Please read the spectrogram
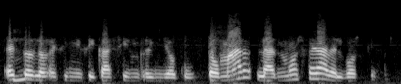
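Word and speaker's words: Shinrin-yoku: Su nombre japonés es Shinrin Yoku, que seguramente lo he dicho fatal. – No, está muy bien, lo has pronunciado muy bien. Shinrin Yoku, no te creas que yo tampoco lo pronuncio mucho mejor.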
